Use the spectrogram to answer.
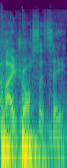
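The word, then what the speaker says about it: Hydrocity: I I pronounced it Hydro City Hydro City because it's all one word I used to pronounce it hydrosity cuz I thought it sounded like velocity I can understand it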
